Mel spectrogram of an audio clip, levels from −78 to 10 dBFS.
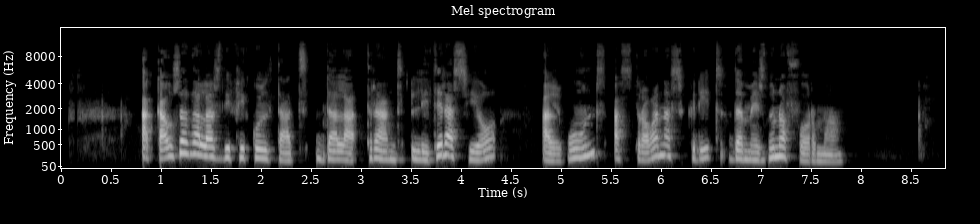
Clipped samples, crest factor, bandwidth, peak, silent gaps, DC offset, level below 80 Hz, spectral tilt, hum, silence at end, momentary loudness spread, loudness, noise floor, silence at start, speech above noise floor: under 0.1%; 20 dB; 11.5 kHz; 0 dBFS; none; under 0.1%; -72 dBFS; -6 dB/octave; none; 1.05 s; 11 LU; -20 LUFS; -73 dBFS; 0.8 s; 53 dB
